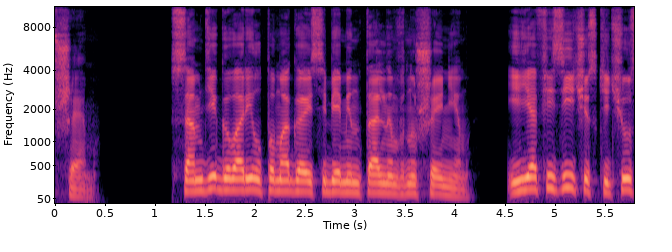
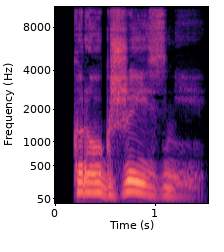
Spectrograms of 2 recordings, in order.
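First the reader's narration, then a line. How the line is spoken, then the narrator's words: Hoarse reply. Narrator (Russian): сипло отозвался Самди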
